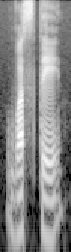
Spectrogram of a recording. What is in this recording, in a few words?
"vaste", Sanskrit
